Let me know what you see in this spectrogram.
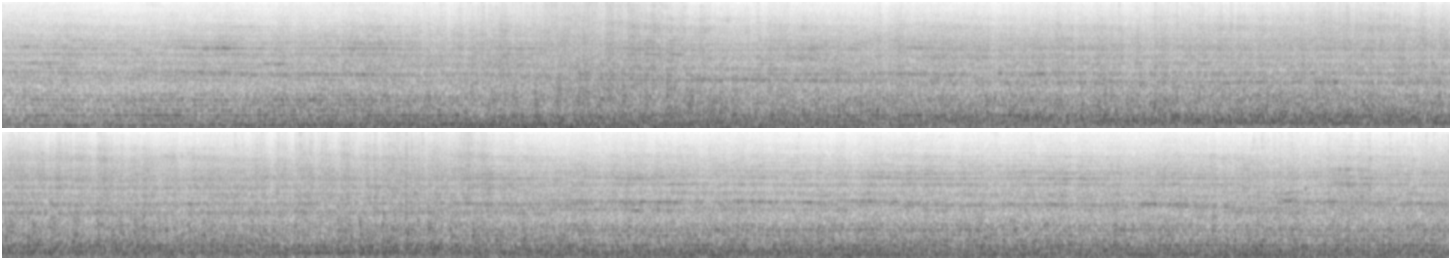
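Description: Freight train of covered hopper and tank cars rolling past, steel wheels rumbling and clattering on the rails in a steady, continuous run, growing a little louder over the first few seconds.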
